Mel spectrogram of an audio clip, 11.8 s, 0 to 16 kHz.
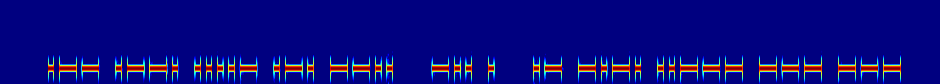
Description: Morse code, heard as a keyed tone, about 17 wpm, 700 Hz. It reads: WP4RZ DE AC2OO
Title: USA Callsign DE Callsign - 5 Characters - 17wpm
